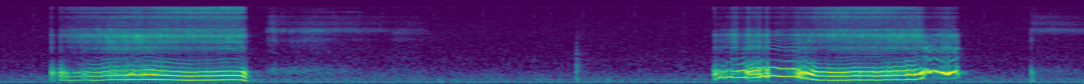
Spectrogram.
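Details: French Bulldog named Maddi snoring like a fog horn: two long, droning tonal snores about two seconds each, separated by a quiet pause of several seconds, with a faint click between them.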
